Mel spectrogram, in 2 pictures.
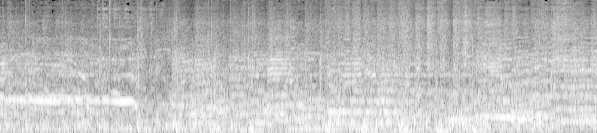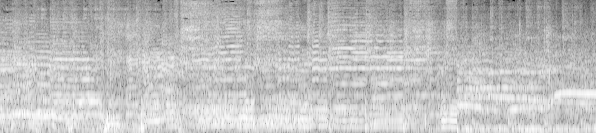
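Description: Street brass band playing a tune: trumpets and a sousaphone over a thumping bass drum, heard up close as it is passed. Crowd voices and cheering mix in.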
